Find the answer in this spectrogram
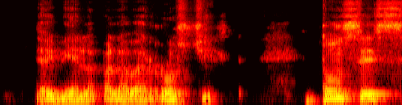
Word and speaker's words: Rothschild: de la banca Rothschild, o Rothschild, como lo quieran pronunciar, si lo pronuncian en alemán o en inglés estadounidense, porque los británicos lo pronuncian diferente, pues él fue empleado de la banca Rothschild. Entonces, yo lo digo a la alemana, más que a la estadounidense, que saben ustedes, se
